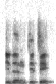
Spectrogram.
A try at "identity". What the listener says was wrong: I itu bukan I.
